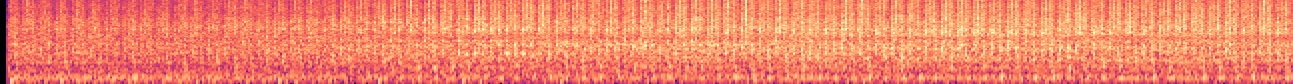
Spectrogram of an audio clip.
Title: Cushman Trackster grinding noise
